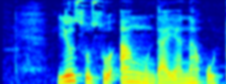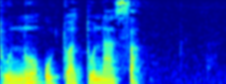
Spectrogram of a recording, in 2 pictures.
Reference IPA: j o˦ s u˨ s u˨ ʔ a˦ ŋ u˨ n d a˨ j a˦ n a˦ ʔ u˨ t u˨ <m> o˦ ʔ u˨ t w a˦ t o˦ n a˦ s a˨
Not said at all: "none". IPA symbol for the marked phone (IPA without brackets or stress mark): n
